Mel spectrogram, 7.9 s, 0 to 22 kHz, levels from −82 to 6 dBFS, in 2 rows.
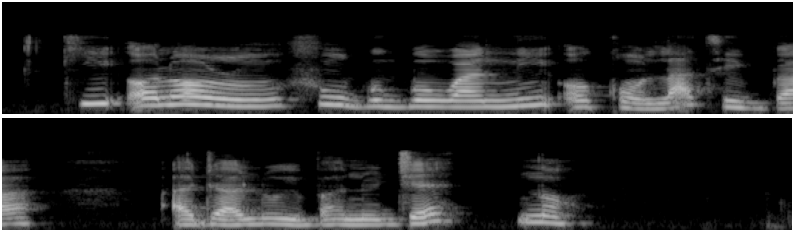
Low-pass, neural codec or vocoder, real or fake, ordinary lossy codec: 7.2 kHz; none; real; none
